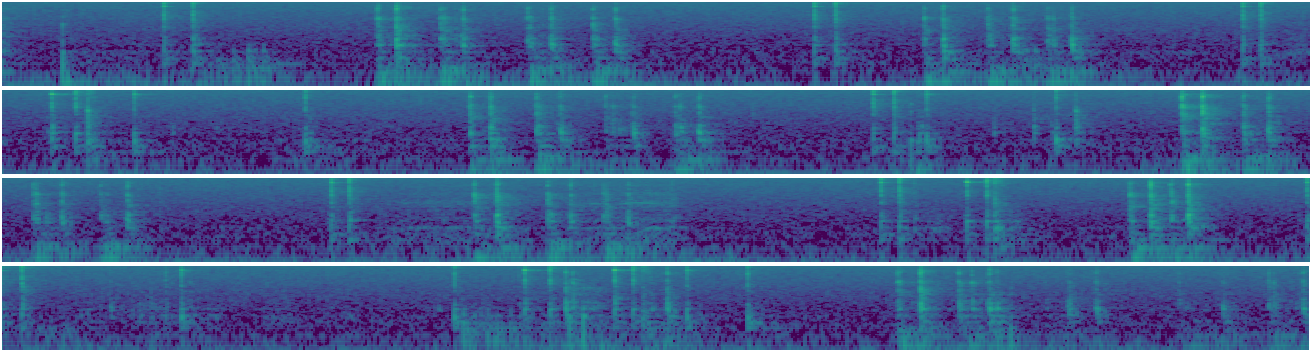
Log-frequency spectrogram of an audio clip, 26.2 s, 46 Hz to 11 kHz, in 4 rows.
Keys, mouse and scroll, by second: 1.9 r, 4.7 g, 6.8 right click, 7.2-8.9 middle drag, 8.9 g, 11.2-12.5 middle drag, 12.5 r, 15.5 g, 17.9 right click, 18.8 g, 20.0-20.5 scroll down 2, 20.5-22.3 middle drag, 22.3 right click, 22.7 shift+right click, 23.1-24.1 middle drag, 24.1 r.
